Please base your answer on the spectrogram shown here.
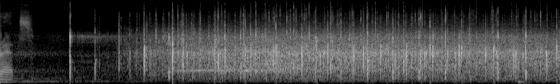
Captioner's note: audience applause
